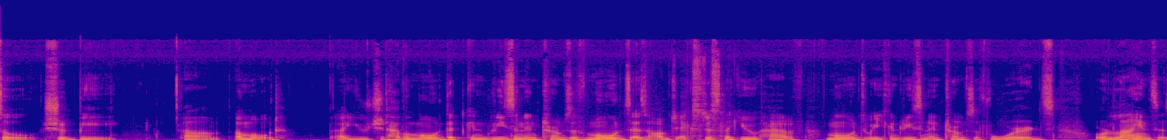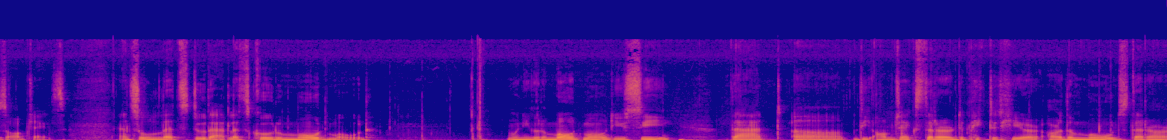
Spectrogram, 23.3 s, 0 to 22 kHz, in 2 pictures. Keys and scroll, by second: 16.4 super+Escape, 21.2 j, 21.6 k, 22.7 j.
